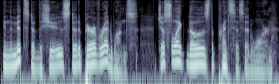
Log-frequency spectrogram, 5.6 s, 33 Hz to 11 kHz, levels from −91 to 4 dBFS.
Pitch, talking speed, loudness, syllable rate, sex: 110 Hz, 205 wpm, -17 LUFS, 4.2 syllables/s, male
